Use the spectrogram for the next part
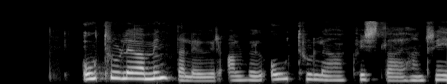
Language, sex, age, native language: Icelandic, male, 12, Icelandic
